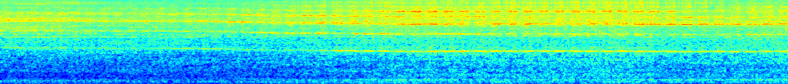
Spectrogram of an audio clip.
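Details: Unusual high, steady whine sitting above a rough-running engine, creeping up slightly in loudness; an odd noise whose cause is not yet known.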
